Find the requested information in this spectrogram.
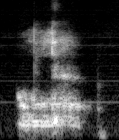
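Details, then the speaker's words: Brief gurgling stomach rumble (borborygmi) of about half a second, then a faint second gurgle, in a quiet room while an adult woman talks about knitting; she apologizes for her stomach rumbling. "I'm so sorry. That was my stomach rumbling. I hope you didn't hear that."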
